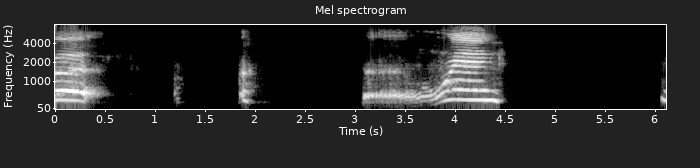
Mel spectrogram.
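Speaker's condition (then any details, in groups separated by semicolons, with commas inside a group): Cerebral palsy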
